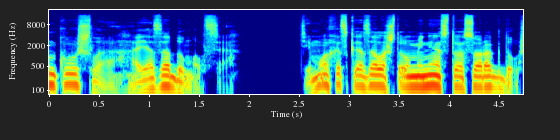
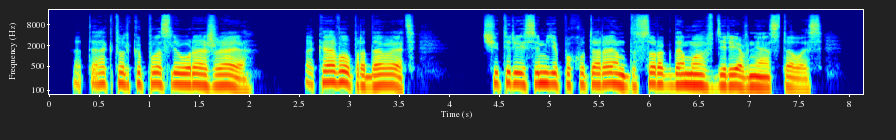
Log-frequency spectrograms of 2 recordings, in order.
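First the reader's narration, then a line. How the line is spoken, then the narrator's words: Sighing reminder. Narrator (Russian): напомнила она, вздохнув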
